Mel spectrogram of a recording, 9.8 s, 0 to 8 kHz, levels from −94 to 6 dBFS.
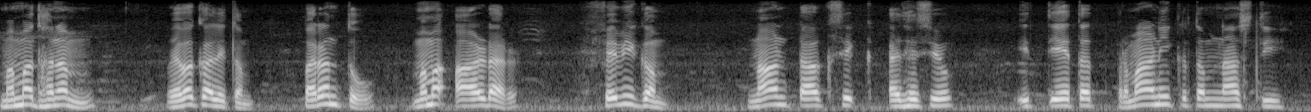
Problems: constant background noise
